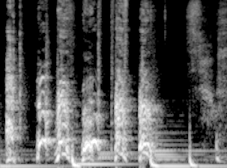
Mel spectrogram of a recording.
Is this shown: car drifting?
no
